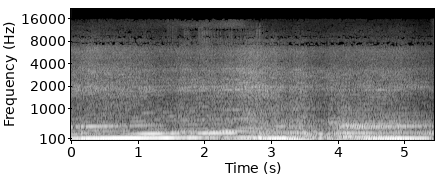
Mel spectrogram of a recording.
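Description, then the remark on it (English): A loud turbocharged race car engine revs, the turbos audible, its deep droning tone holding steady, dipping briefly mid-clip, then climbing again. No one speaks. “You know, for a turbo, you can hear the turbos, it's loud.”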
